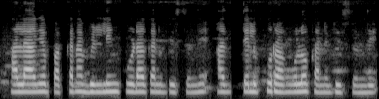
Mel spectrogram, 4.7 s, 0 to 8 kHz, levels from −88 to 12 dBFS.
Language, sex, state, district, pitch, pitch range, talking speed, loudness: Telugu, male, Telangana, Hyderabad, 230 Hz, 220-235 Hz, 115 wpm, -19 LUFS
